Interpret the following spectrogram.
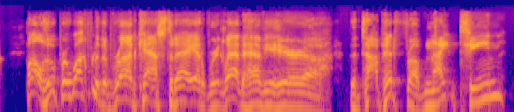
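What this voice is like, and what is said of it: Radio announcer voice. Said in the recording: “he has this preloaded radio voice. So whenever he's asking me questions, I feel like it is a proper radio interview.”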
